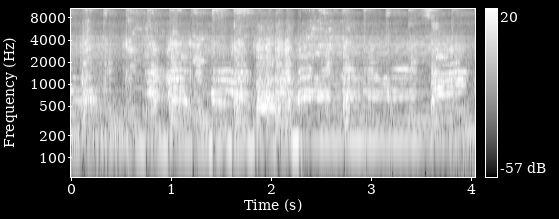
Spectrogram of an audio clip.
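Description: Music: a man singing over instrumental backing, a steady low note held under the voice.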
